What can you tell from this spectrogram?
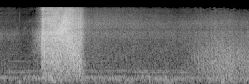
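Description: A rocket firework goes off in one loud, hissing blast lasting about half a second, then fades to a steady low background hiss with no voices.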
